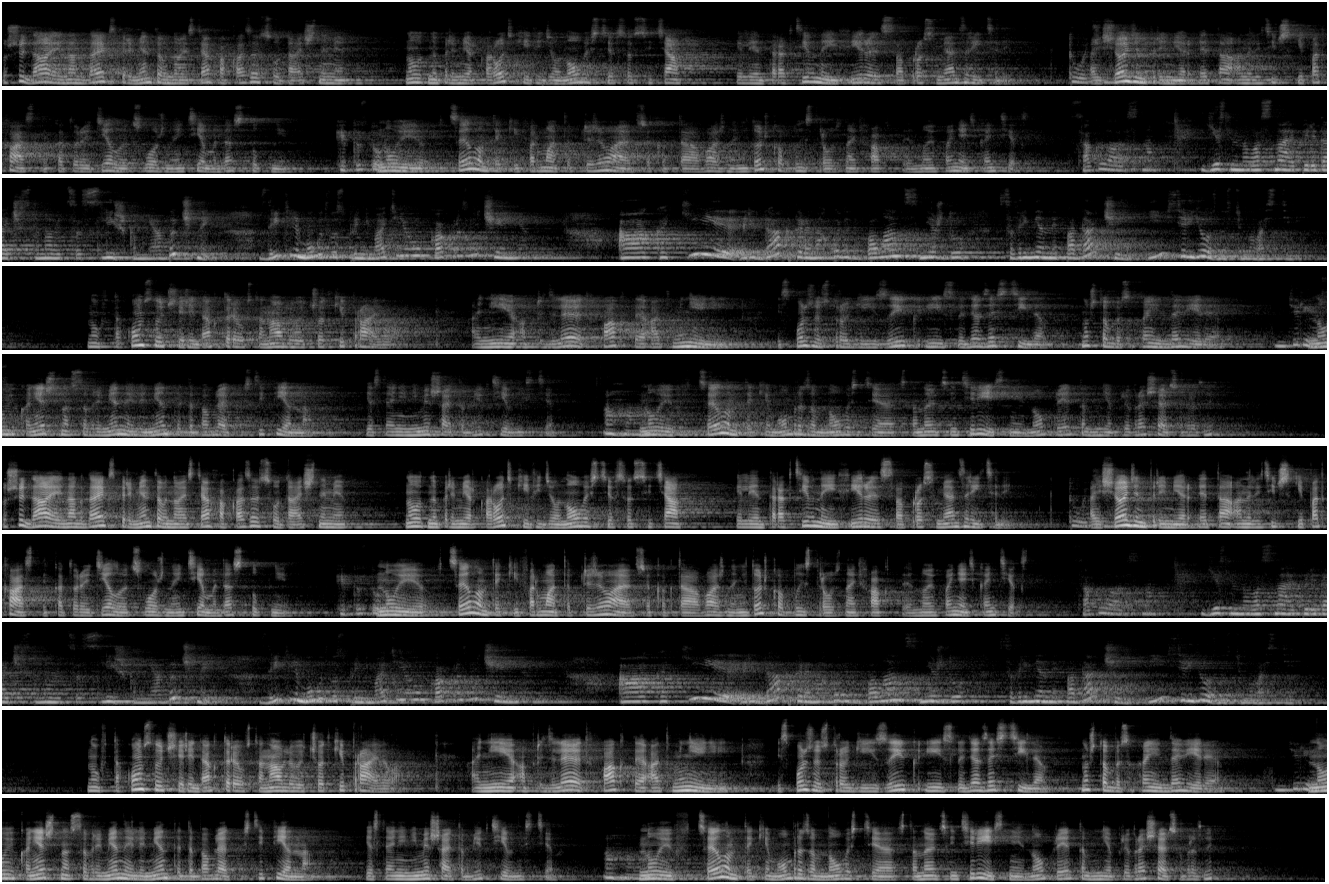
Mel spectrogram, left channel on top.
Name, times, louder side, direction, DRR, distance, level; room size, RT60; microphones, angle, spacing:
voice 1, 0.0-3.5 4.0-6.8 7.3-10.1 10.9-16.1 17.0-23.4 40.6-43.8 44.4-50.3 50.5-52.0 52.8-56.1 56.6-58.6 59.4-65.1, right 4 dB, 55° right, 12 dB, 0.5 m, -27 dB
voice 2, 10.7-11.2 16.6-17.3 24.0-31.8 32.1-39.5 52.5-53.2 59.0-59.5, equal, 20° left, 0 dB, 1.0 m, -29 dB
26.0 x 11.5 x 4.0 m, 2.4 s
head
